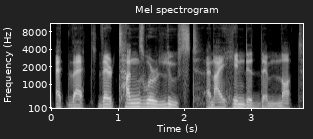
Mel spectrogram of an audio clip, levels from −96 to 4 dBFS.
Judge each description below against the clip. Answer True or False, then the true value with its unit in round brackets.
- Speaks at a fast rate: False (175 wpm)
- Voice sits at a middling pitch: False (105 Hz)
